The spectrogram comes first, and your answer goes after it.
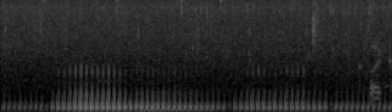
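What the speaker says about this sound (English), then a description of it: "Pet Jupiter." Jupiter the cat in Strange Antiquities purrs while being petted, a close, steady rumbling purr pulsing in long waves with brief pauses between breaths.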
